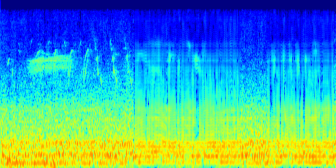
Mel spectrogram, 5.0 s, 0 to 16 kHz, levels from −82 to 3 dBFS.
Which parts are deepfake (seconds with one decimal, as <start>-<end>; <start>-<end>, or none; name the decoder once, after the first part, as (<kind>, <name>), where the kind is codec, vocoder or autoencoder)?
2.0-3.6 (vocoder, BigVGAN v2); 4.0-5.0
